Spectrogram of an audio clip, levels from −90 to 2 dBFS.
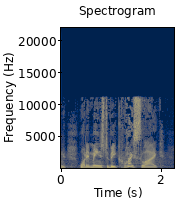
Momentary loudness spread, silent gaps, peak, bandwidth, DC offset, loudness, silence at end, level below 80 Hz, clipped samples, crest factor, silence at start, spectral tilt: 7 LU; none; -8 dBFS; 11.5 kHz; under 0.1%; -24 LUFS; 0.25 s; -68 dBFS; under 0.1%; 18 dB; 0 s; -3 dB/octave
